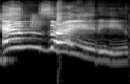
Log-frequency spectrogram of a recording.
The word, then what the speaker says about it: Mxiety: Mxiety, like anxiety with Mxiety.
